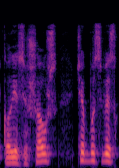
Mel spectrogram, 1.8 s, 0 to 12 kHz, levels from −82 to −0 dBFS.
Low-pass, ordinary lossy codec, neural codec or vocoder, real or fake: 7.2 kHz; AAC, 32 kbps; none; real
